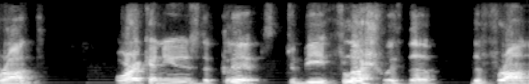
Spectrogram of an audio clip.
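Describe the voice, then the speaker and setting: A man with a non-native accent speaks at a high pitch and a very slow pace. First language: not English. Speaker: cabinet maker learning design software. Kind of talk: screen-share software training call. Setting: recorded video conference. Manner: halting, many repeats and restarts.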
